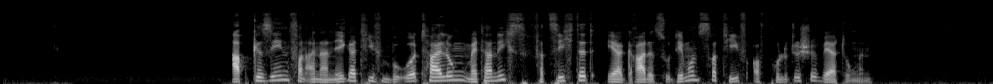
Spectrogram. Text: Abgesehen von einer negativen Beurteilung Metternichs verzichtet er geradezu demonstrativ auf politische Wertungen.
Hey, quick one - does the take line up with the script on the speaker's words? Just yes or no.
yes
